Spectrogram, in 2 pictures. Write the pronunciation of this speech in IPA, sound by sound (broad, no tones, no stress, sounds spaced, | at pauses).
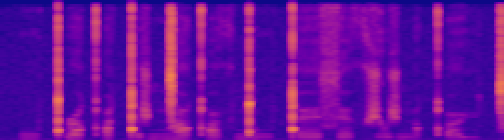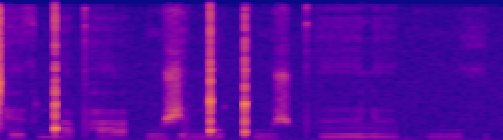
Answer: u ǃʼ ə˞ qʼ ə ǃ ə ʒ ŋ͡ǀ a qʼ ə˞ θ ŋ͡ǃ uː ǃ ɛ s ɛ θ ʒ ɔ ʒ ŋ ə qʼ yː ǀʰ ɛ θ ŋ͡ǃ a pʰ a | u ʒ ɐ ŋ͡ǃ o ǃʼ uː ʒ pʰ ɘː l ɘː bʱ uː θ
